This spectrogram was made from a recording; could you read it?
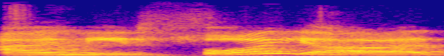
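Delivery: put-on Mexican accent. Speaker quoting their grandma about fabric, imitating grandma's mexican accent. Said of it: "Sorry, I make her accent".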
